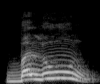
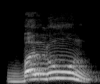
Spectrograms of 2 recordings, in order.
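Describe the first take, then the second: No difference in how they are said.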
